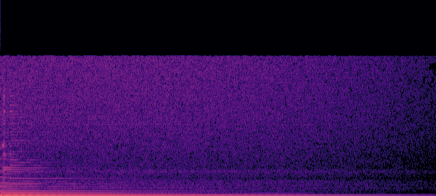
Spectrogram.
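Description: Final strummed chord on an acoustic guitar ringing out and fading steadily away, the closing chord of the song.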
